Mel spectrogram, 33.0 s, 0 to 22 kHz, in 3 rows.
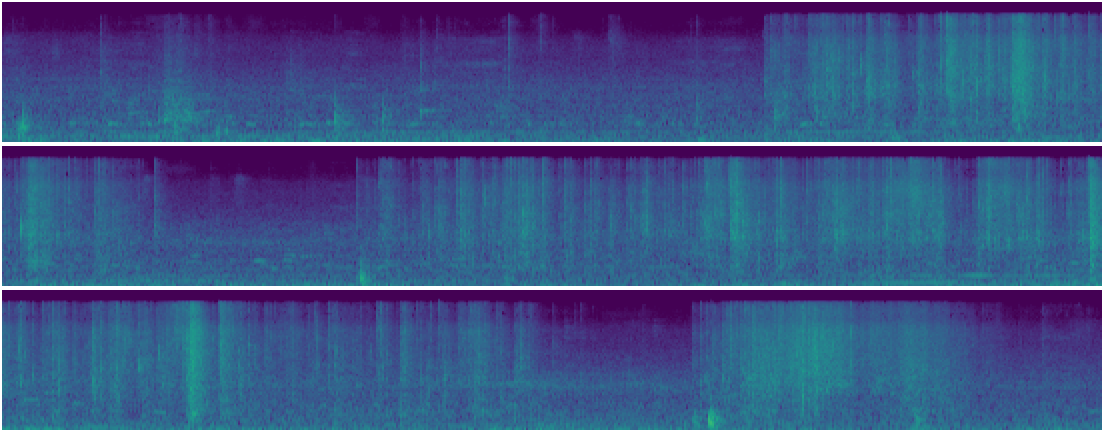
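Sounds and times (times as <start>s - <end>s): wrapper rustling: 7.6s - 12.5s, 14.6s - 27.4s, 28.9s - 32.0s
foil wrappers crinkling: 7.6s - 12.6s, 14.6s - 27.6s, 28.9s - 32.0s.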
